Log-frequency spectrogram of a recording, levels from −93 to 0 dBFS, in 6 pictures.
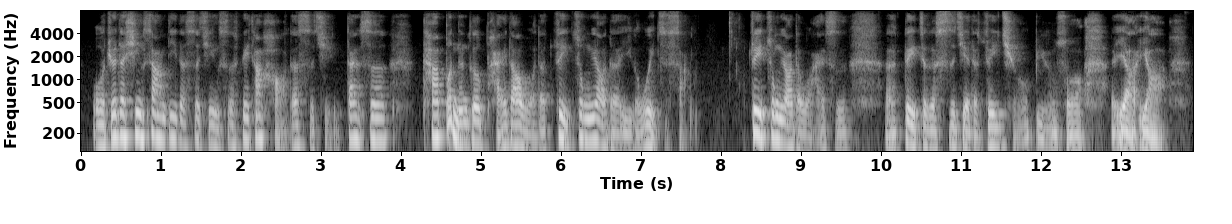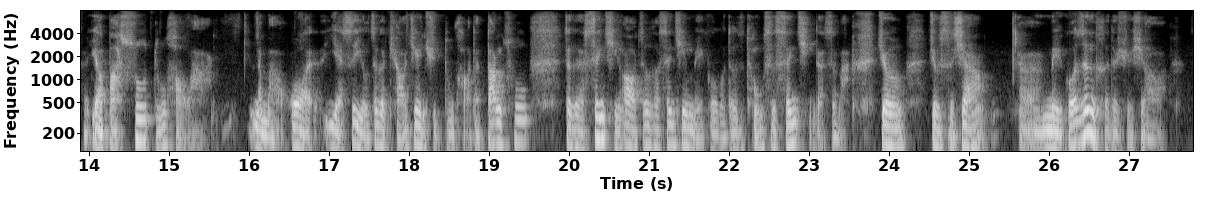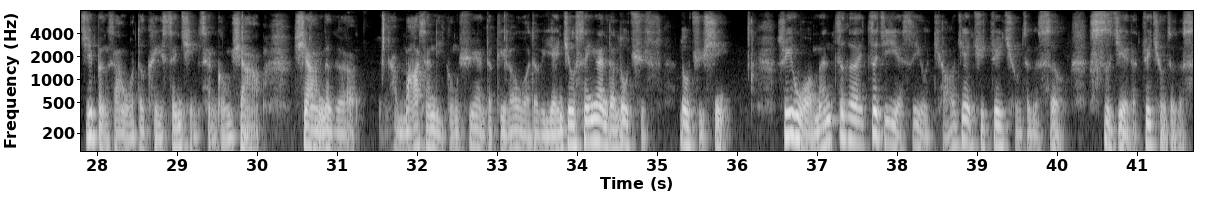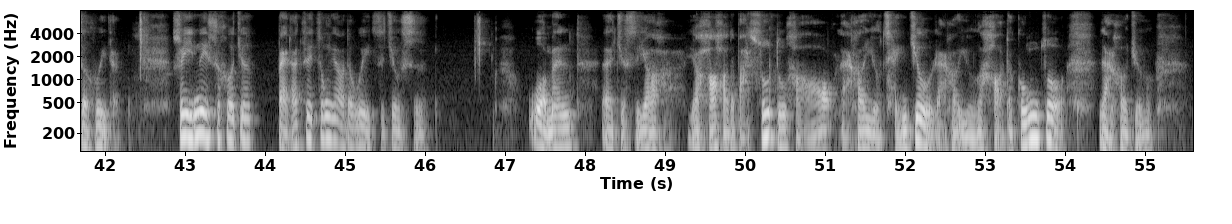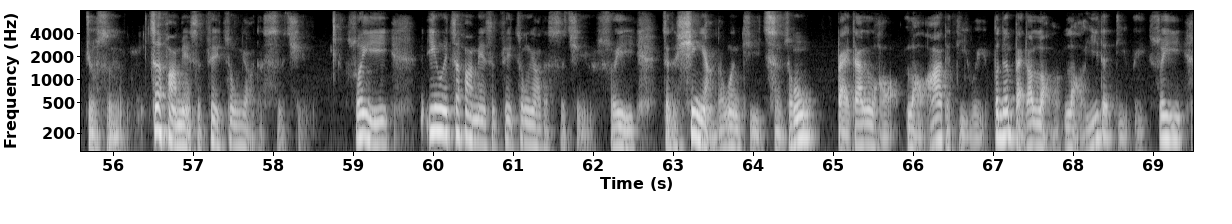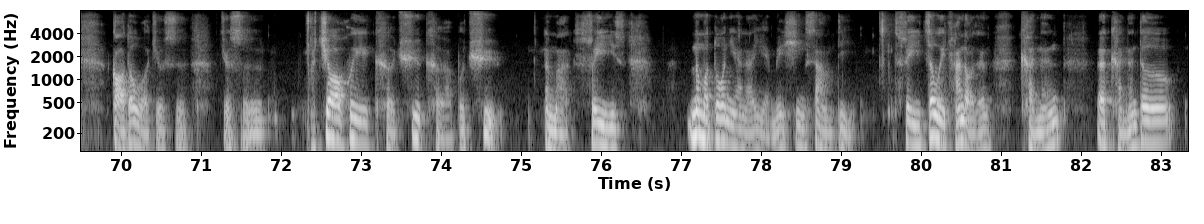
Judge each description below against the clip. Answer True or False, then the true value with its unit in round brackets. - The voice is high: False (115 Hz)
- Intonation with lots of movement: True (6.4 semitones)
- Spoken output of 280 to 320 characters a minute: False (230 characters per minute)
